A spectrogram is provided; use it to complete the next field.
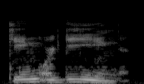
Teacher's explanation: What happens is the vowel letter E gets replaced by the letter I, by that vowel quality, and an N gets inserted, and that reacts with the gamma to give us an eng sound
